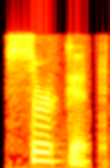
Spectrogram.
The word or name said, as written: circuit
